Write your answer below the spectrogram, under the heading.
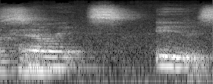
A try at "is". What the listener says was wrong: It's more of a schwa sound, so I'm going to put that back in, and when it comes back up, good. What kind of vowel, long or short?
